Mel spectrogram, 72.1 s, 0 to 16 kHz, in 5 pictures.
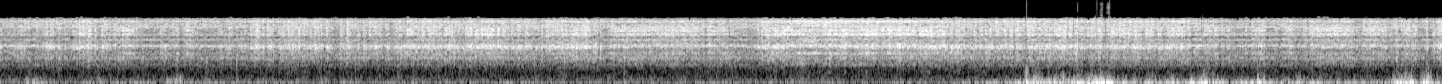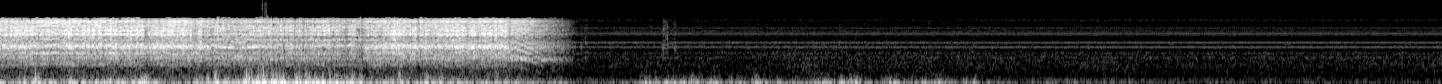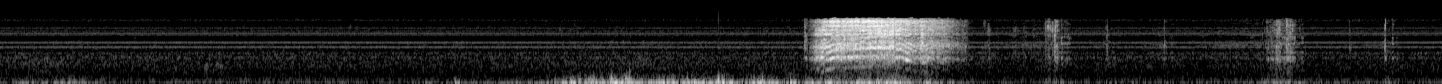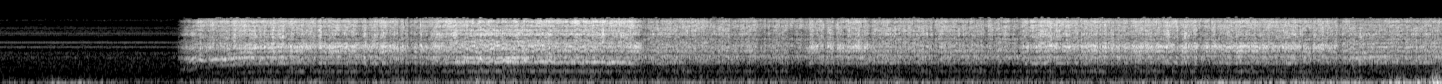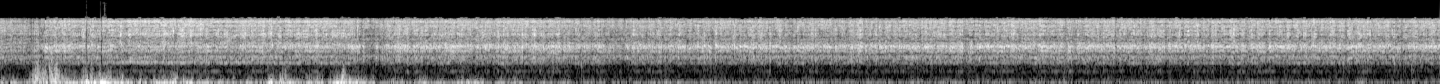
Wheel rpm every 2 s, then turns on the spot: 200, 200, 200, 200, 200, 200, 190, 200, 200, 170, 0, 0, 0, 0, 0, 0, 0, 0, 60, 20, 0, 0, 50, 110, 120, 120, 110, 110, 120, 120, 110, 110, 120, 110, 120, 120.
38-40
